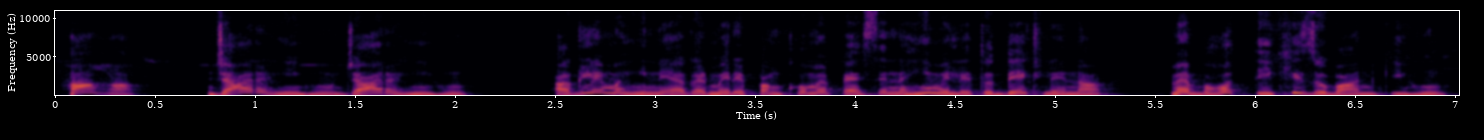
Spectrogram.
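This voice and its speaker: A woman's voice: medium pitch, expressive, moderate pace, lightly acted. A woman voicing a greedy, bullying crow aunt in a children's cartoon, scolding and demanding. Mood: scolding, threatening. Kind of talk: animated children's story acting.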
